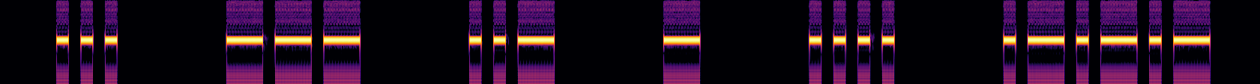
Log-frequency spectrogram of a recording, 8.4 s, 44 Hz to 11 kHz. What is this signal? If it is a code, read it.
Morse code, heard as a keyed tone, about 15 wpm, spaced as for 8 wpm, 800 Hz. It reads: SOUTH.
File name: Spaced Characters / Spaced Characters-mp3s / Weather 4 21 sp @13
